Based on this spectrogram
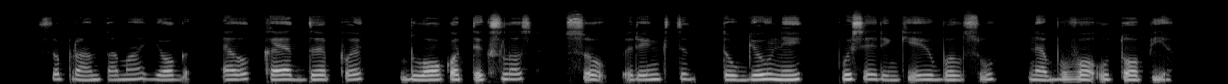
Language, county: Lithuanian, Vilnius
